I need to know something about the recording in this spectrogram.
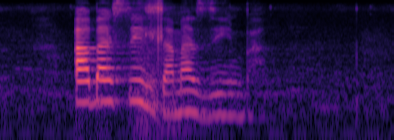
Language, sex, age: Xhosa, female, 38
